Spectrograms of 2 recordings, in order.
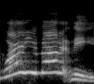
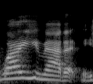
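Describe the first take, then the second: First: Much higher and louder, stunned "Why are you mad at me?"; shocked question. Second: Said in the usual way. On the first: Retold or imitated. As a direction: jump way up in pitch, disbelieving. Retold question to her friend.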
